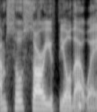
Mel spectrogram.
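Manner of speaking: mock, put-on, condescending, belittling tone.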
